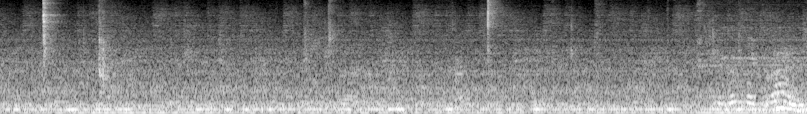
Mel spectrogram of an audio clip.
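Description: Steady low hum of room sound with three sharp clicks spread through it, and a voice starting near the end.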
